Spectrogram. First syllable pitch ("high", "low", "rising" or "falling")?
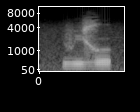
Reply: high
